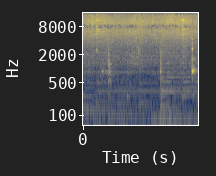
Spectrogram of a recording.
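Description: Cabbage stir-fried in a pan for Sikkimese veg phaley filling, a steady low frying hiss broken by a few sharp spatula scrapes and clinks, close and alone without talk.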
